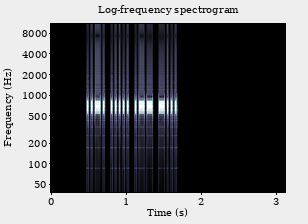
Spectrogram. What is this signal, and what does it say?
Morse code, heard as a keyed tone, about 41 wpm, 700 Hz. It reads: F5WB
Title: DXCC-100 Call Signs - 4 Characters - Repeated 2x - 45wpm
